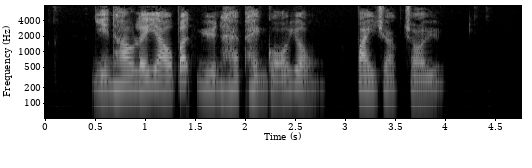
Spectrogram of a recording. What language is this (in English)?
Cantonese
